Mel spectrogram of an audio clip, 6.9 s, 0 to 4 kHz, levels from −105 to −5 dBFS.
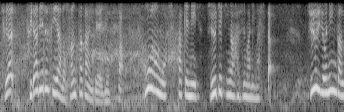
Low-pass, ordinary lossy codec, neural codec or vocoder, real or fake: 3.6 kHz; none; codec, 16 kHz, 4 kbps, FreqCodec, smaller model; fake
